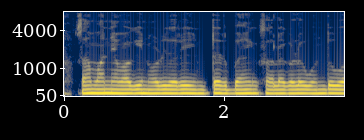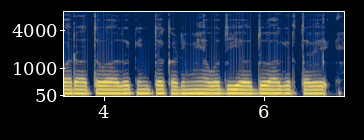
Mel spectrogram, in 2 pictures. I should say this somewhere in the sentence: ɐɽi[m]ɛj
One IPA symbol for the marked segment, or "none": m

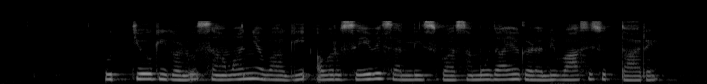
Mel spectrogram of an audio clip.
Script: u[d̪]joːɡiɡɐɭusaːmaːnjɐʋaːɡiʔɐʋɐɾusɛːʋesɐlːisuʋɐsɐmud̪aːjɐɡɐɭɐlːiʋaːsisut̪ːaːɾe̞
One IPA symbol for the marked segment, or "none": t̪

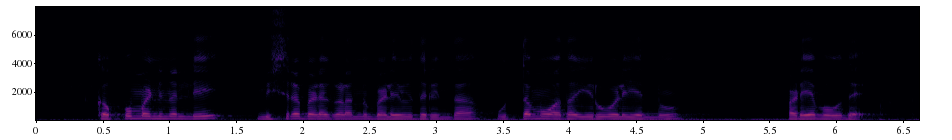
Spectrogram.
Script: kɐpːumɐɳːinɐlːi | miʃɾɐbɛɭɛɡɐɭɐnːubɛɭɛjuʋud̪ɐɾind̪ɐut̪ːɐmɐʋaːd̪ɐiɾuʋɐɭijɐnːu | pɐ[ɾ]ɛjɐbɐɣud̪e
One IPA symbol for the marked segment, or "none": ɽ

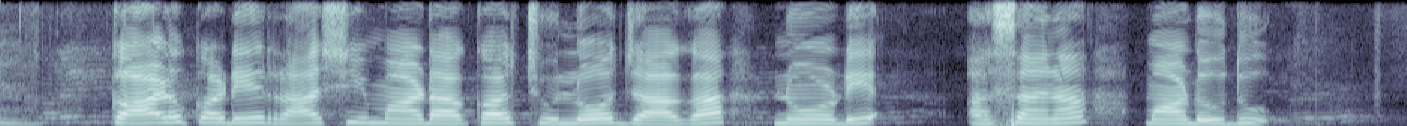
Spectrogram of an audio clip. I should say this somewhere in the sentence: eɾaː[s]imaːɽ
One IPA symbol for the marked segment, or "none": ʃ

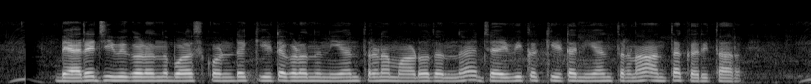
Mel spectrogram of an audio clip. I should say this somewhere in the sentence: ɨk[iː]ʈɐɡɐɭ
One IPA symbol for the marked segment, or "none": iː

